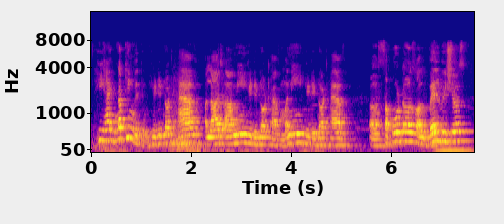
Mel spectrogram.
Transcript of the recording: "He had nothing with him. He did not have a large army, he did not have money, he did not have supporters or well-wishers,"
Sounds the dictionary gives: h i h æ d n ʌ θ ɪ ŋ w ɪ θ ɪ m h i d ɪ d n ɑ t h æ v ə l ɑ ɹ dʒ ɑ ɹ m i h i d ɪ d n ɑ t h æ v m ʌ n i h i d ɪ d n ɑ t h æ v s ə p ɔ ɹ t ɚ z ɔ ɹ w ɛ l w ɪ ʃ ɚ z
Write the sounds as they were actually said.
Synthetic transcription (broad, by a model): h i h æ d n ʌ t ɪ ŋ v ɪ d ɪ m h i d ɪ d n ɑ t h æ v ə l ɑ ɹ dʒ ɑ ɹ m i h i d ɪ d n ɑ t h æ v m ʌ n i h i d ɪ d n ɑ t h æ v s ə p ɔ ɹ t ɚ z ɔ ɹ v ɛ l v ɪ ʃ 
